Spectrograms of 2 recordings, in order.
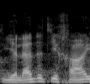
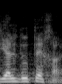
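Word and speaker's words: יַלְדֻתֶךָ: It's not Yeladeticha, it's Yaldutecha. It's spelled the same way.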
